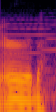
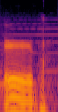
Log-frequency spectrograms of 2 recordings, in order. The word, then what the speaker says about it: herb: I wonder how many people actually pronounce the H and herb cuz I kind of just pronounce it as herb, not herb, because that kind of feels weird to say it like that actually.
